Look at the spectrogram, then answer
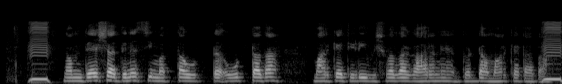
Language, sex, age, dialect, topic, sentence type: Kannada, male, 18-24, Northeastern, agriculture, statement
